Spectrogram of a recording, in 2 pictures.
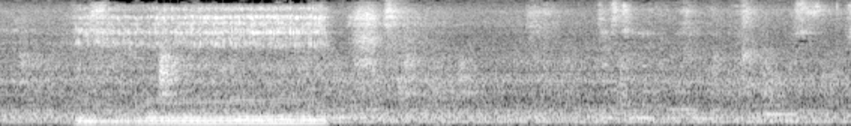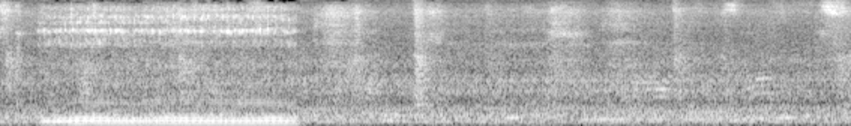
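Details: Daisy, a napping female bulldog, snoring with two long, loud, vibrating snores and quieter breathing between, over room noise.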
